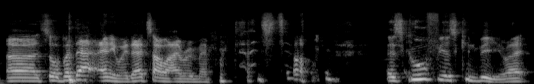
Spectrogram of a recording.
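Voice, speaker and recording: A man from Switzerland teaching a biology review class over a video call, chatty and encouraging, slowly repeating terms. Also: fairly high pitch, wildly swooping pitch, a bit bright.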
